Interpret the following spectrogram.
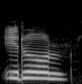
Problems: constant background noise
